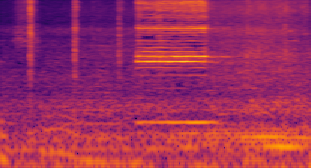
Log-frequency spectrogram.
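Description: A car horn gives one short toot about a second in, followed by the low rumble of a car passing close by.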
